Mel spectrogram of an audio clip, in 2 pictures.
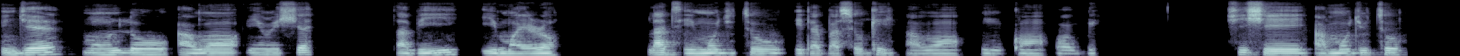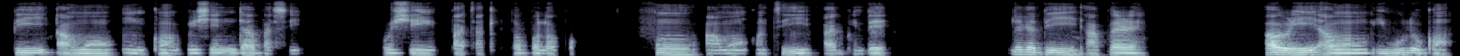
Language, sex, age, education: Yoruba, male, 30-45, tertiary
